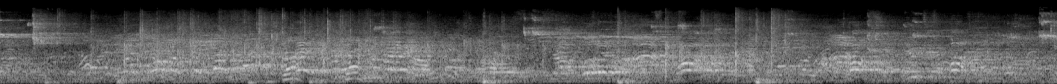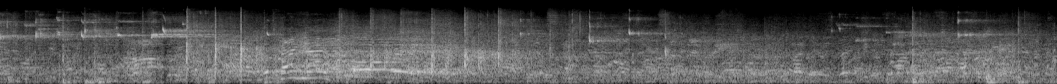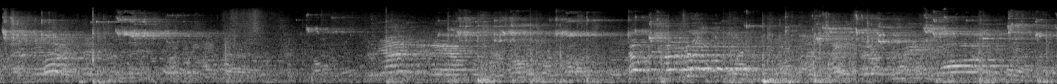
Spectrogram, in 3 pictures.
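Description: A basketball bouncing on a hardwood gym floor during live play, amid indistinct shouting and chatter from players and spectators.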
